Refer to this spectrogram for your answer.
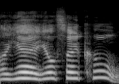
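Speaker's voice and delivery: high, slightly sarcastic. Showing a compliment said sincerely that still sounds slightly sarcastic. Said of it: "still sounded a little bit sarcastic".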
